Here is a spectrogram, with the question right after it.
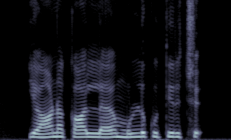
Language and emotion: Tamil, sad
